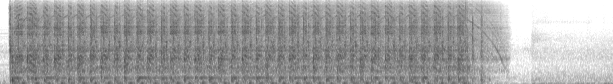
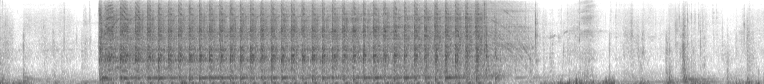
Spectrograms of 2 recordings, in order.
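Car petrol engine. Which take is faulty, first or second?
first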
